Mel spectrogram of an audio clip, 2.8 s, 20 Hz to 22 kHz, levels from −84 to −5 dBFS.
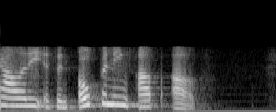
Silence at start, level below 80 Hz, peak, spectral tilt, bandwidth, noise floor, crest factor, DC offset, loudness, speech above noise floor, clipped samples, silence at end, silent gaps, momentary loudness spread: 0 s; -62 dBFS; -4 dBFS; -9.5 dB/octave; 4 kHz; -62 dBFS; 20 dB; 0.6%; -23 LUFS; 39 dB; under 0.1%; 0.8 s; none; 8 LU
